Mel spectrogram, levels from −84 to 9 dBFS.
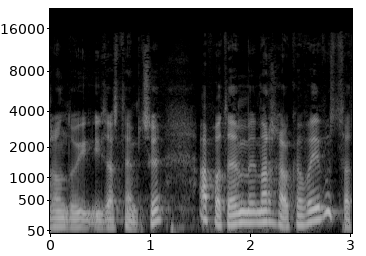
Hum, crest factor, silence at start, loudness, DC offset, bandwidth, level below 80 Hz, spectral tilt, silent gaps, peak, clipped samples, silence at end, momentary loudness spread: none; 16 dB; 0 s; -25 LUFS; under 0.1%; 15 kHz; -56 dBFS; -7 dB/octave; none; -8 dBFS; under 0.1%; 0 s; 7 LU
